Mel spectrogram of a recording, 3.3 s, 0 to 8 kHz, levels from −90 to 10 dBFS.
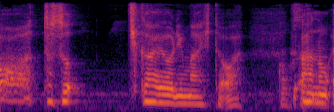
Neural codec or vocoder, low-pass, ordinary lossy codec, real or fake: none; 7.2 kHz; none; real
